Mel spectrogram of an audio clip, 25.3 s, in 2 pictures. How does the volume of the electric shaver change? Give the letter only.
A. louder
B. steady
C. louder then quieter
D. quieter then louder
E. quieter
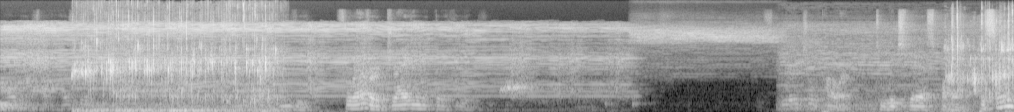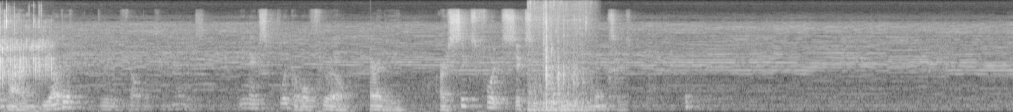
E.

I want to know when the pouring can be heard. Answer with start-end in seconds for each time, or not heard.
0.8-3.6, 11.8-13.3, 19.2-20.1.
